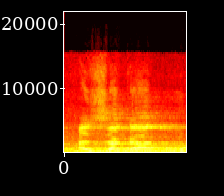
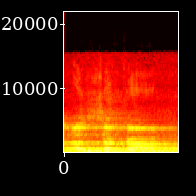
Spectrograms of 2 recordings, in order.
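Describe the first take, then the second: First: The word ends with a full 'tu' sound. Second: The word ends with a bare 't' sound. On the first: The reading continues without stopping. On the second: The reading stops on this word.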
